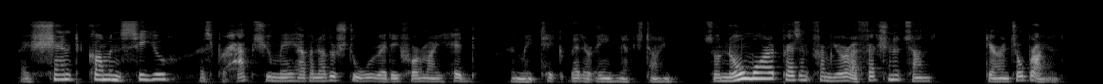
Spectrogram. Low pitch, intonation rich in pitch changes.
No: medium, 160 Hz; wide, 6.7 semitones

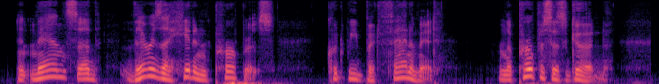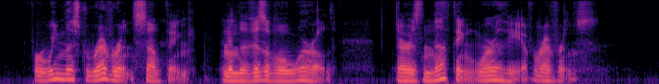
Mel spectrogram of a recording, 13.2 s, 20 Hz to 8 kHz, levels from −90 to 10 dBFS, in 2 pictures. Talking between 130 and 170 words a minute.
Yes: average, 155 wpm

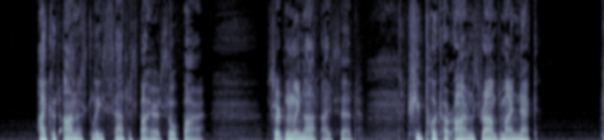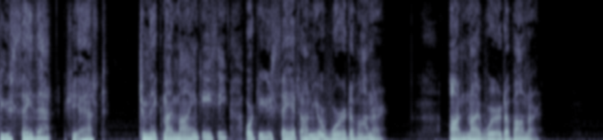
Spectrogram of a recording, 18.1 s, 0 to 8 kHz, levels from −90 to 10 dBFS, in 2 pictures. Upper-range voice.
No: low, 110 Hz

